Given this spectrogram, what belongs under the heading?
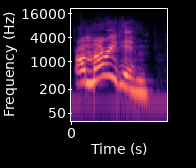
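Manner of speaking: put-on clumsy try at an Australian accent. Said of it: "I can't do an accent".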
